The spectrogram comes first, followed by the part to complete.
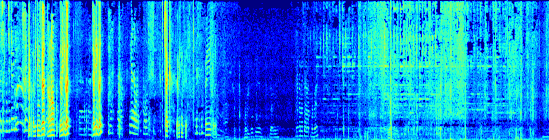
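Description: A toddler squeals and babbles in high, bending cries, loudest about a second in, and fades out after about four seconds. Then comes a low, even rumble with a few sharp knocks.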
